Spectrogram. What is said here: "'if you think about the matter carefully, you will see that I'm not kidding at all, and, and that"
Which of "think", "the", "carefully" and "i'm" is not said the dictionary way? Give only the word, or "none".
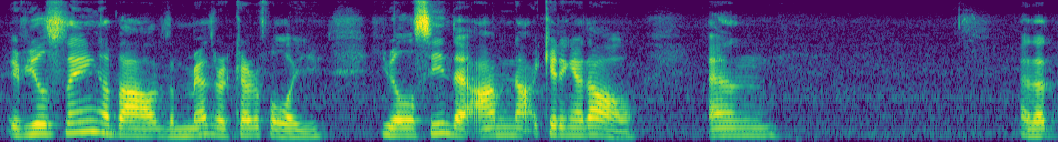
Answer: think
